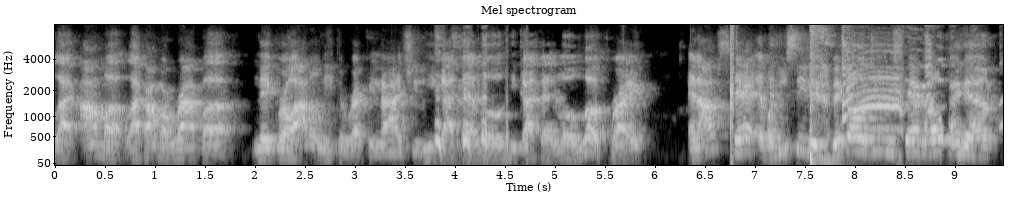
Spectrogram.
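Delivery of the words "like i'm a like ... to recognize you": normal talking voice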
